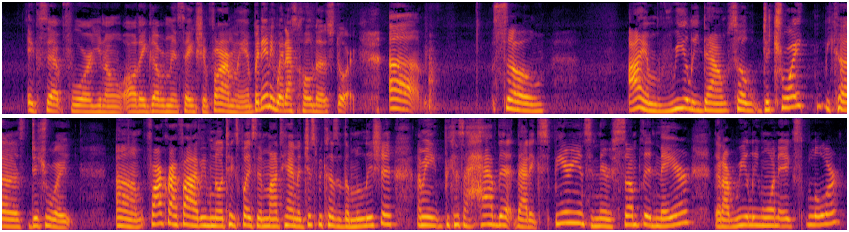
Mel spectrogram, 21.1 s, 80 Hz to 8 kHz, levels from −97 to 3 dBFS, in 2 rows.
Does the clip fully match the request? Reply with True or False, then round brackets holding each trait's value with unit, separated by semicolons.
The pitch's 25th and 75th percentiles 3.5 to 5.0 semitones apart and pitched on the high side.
True (4.2 semitones; 200 Hz)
